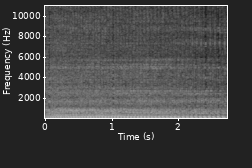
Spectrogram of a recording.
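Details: Coachmen Freelander 31BH RV generator, gas-fed from the RV tank: even, steady engine drone at constant speed with a regular low pulse and no misses or knocks; running normally.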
